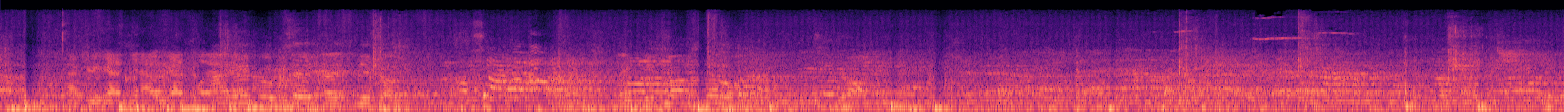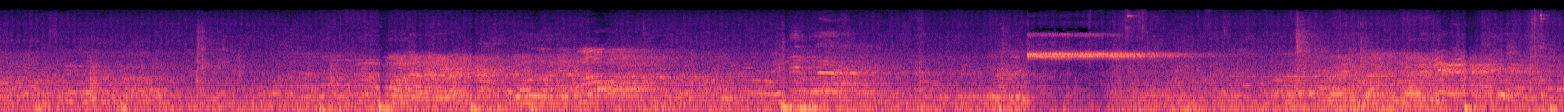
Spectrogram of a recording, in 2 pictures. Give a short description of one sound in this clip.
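Spectators and players shout and call out in a large echoing indoor hall.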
